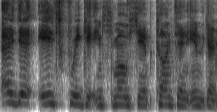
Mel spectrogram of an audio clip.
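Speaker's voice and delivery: high, derisive, mocking put-on voice. Retelling what people who show up always say, mocking voice imitating people. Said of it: "I'm doing the fucking voice".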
